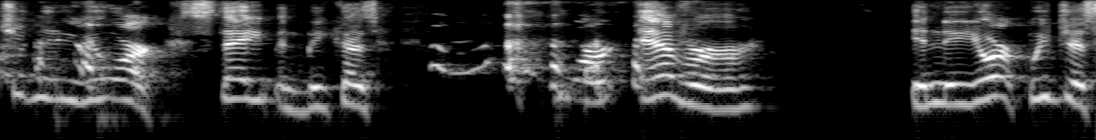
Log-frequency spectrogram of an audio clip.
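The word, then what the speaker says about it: Ewa: heritage I'm polish so my name is e wa but the W is pronounced like a V so it's ever see I thought it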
